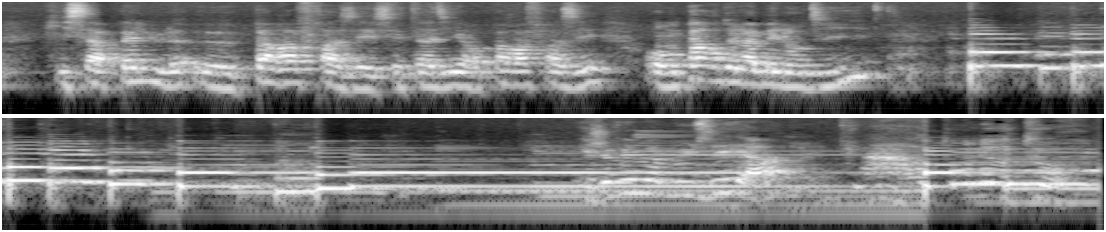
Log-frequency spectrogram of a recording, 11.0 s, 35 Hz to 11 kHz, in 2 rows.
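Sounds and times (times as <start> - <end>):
electric guitar melody: 4.4 - 11.0.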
